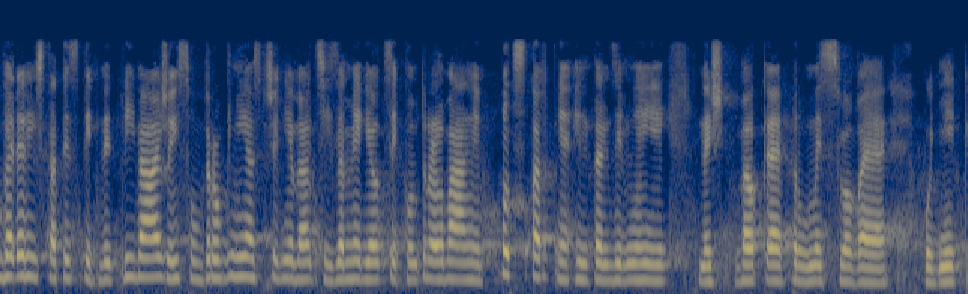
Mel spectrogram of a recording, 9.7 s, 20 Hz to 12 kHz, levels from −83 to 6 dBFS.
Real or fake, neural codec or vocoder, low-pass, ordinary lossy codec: fake; codec, 16 kHz, 1 kbps, FreqCodec, larger model; 7.2 kHz; MP3, 48 kbps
